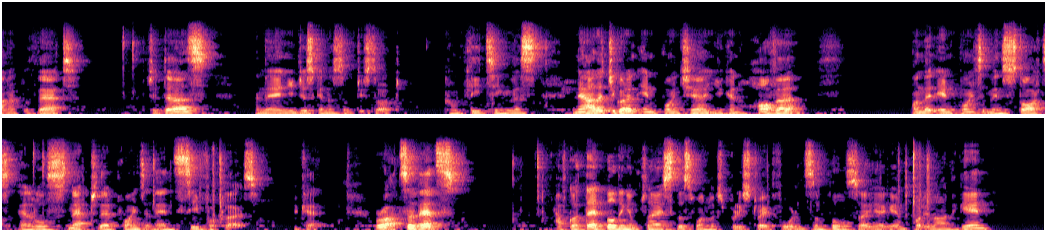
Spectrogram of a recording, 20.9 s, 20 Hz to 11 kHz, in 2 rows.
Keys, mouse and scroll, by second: 1.4 click, 2.0 scroll, 5.5 middle click, 8.0-8.8 scroll, 10.9 click, 12.4 c, 13.9 scroll, 15.6 scroll, 16.1 middle click, 16.1 middle click, 19.0-20.0 typing, 19.8 scroll.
